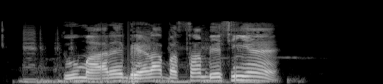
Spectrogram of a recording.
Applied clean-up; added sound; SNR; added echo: none; Guitar; 14 dB; none.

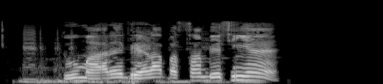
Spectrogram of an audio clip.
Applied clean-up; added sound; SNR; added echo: classical method Wiener filter.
